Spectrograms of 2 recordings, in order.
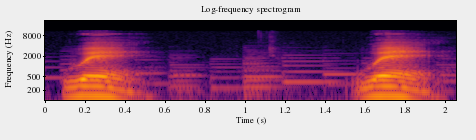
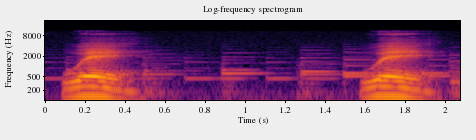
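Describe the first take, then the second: Both takes have the same delivery.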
